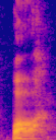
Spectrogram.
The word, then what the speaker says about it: Bach: It's pronounced Bach, by the way. Bach.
